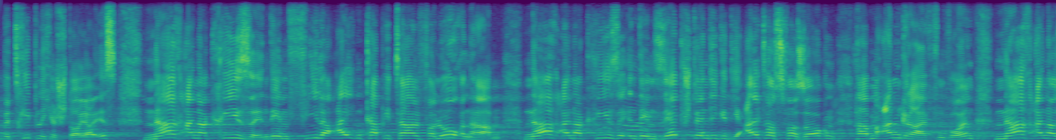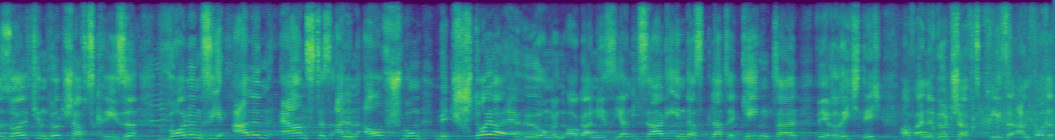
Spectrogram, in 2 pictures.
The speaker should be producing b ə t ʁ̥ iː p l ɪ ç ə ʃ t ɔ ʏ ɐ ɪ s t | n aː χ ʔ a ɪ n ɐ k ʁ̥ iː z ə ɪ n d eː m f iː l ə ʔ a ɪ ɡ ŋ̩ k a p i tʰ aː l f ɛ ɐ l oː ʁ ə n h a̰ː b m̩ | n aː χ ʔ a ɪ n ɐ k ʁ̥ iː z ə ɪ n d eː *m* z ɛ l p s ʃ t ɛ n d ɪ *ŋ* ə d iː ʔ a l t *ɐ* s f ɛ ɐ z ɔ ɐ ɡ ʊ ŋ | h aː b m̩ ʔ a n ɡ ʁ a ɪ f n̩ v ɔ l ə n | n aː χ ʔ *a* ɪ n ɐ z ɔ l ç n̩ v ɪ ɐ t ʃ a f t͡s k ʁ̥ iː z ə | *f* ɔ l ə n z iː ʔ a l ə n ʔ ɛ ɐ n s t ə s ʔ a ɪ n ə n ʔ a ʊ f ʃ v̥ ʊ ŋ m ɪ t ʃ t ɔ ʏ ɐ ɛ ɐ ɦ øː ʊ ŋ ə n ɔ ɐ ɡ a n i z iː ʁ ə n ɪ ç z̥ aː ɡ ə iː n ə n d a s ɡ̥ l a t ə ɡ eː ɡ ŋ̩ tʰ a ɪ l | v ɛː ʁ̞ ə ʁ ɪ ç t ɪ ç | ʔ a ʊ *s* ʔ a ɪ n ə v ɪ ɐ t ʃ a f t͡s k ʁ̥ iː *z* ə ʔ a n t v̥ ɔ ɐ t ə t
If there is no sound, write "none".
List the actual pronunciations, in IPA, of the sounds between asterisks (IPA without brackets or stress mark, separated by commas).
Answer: m, ɡ, ɐ, a, v, f, z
